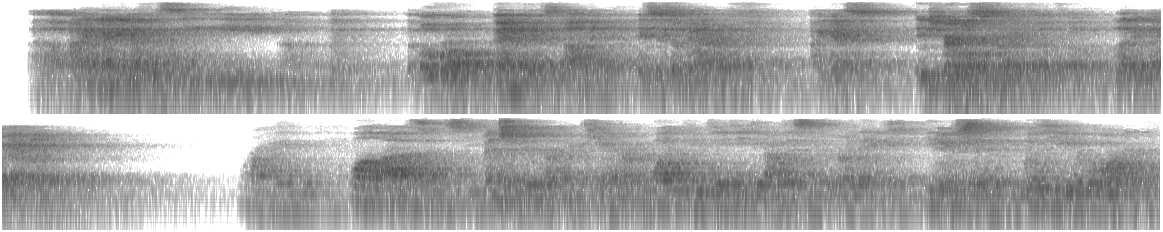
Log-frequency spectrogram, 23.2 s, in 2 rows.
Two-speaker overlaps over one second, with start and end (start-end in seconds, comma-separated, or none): none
